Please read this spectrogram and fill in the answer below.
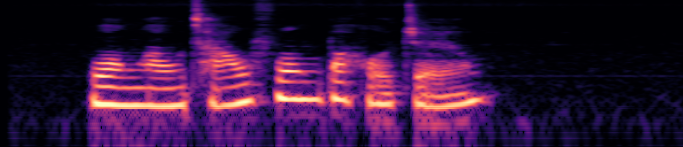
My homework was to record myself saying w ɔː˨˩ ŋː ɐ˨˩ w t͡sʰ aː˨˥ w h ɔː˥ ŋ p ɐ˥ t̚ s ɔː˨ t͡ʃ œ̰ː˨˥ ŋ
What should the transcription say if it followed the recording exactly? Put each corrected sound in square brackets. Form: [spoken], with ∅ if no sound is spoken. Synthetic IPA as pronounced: w ɔː˨˩ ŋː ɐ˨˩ w t͡sʰ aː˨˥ w [f] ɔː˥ ŋ p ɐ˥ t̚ [h] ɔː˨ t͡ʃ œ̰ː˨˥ ŋ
